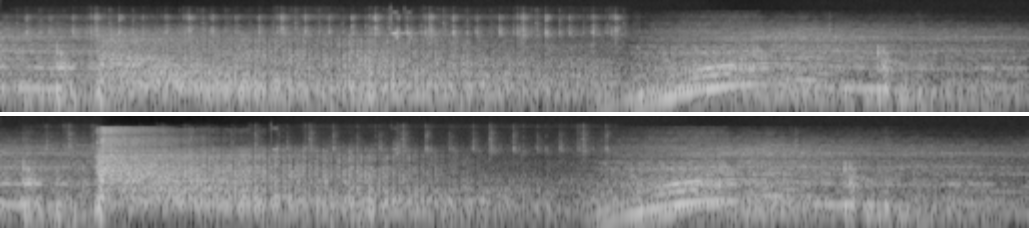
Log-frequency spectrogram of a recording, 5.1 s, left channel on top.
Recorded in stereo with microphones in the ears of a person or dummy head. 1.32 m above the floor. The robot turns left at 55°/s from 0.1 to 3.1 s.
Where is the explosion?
110° right; by 3.0 s 110° left.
